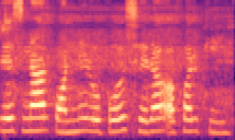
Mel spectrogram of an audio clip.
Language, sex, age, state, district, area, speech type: Bengali, female, 18-30, West Bengal, Birbhum, urban, read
